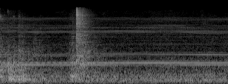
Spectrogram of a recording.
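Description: Elevator doors sliding open: a steady mechanical whir, with a short, sharp noise about three quarters of a second in.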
